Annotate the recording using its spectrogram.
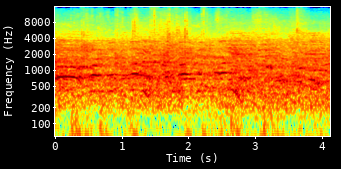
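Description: Crowd of boxing spectators shouting and calling out over one another, many voices at once at a steady, loud level.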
